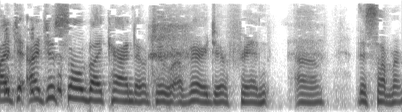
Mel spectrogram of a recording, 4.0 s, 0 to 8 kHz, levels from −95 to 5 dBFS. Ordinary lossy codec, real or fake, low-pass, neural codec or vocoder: MP3, 32 kbps; real; 7.2 kHz; none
